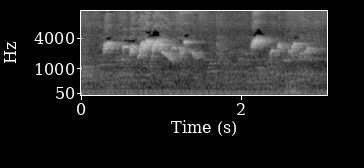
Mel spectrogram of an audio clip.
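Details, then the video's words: Red-whiskered bulbul giving two lively warbled phrases, rich and slurred, the first long and the second shorter after a brief gap, above a low humming background. "Chào mào bổi lở"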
